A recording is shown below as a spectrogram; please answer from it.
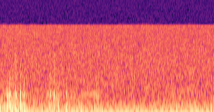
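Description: Near silence: room tone with a faint steady low hum and a few faint brief sounds in the first half-second.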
